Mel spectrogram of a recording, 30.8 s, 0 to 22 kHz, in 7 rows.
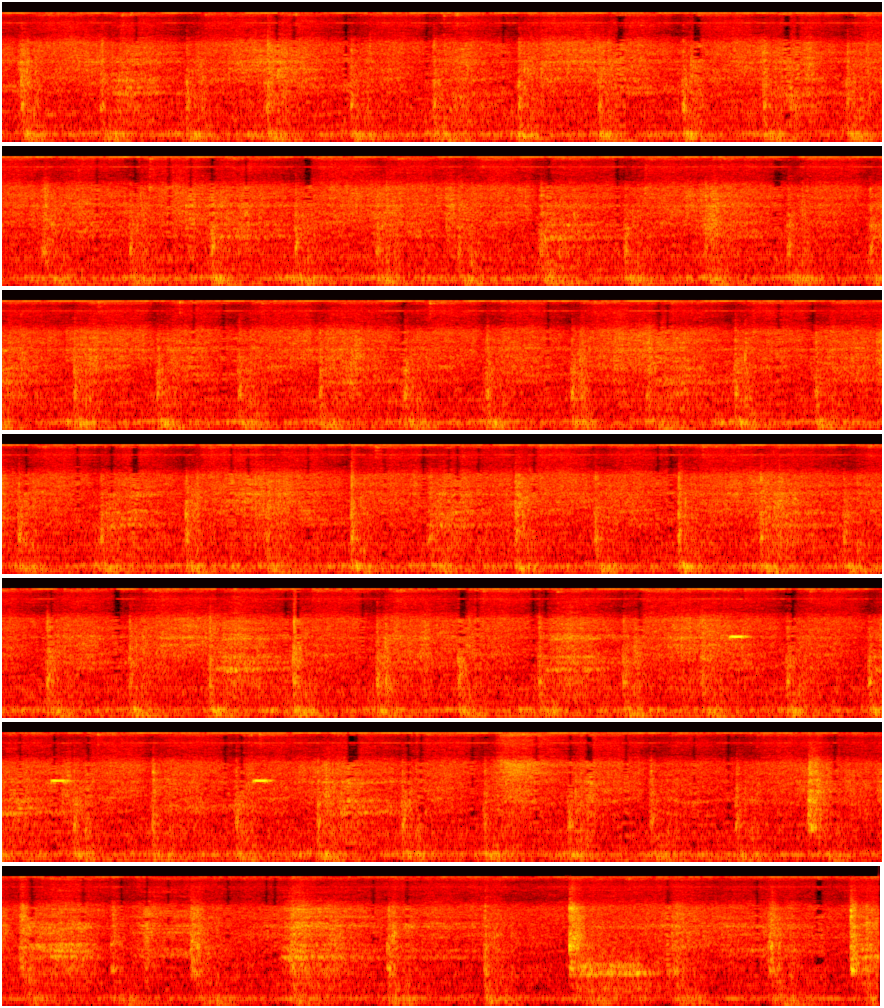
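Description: A Fitnord 200 treadmill running, with feet striking the moving belt in a steady rhythm over the machine's motor hum. Three short, faint beeps come about a second apart, a little past two-thirds of the way through.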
